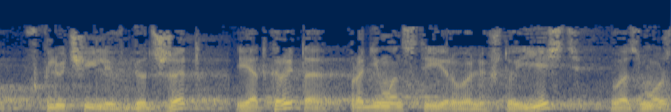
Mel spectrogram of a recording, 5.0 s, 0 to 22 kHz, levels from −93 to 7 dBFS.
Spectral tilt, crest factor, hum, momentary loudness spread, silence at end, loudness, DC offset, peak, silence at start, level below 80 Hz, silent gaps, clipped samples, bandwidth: -5 dB/octave; 16 dB; none; 5 LU; 0 s; -19 LUFS; under 0.1%; -4 dBFS; 0 s; -42 dBFS; none; under 0.1%; 8.4 kHz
